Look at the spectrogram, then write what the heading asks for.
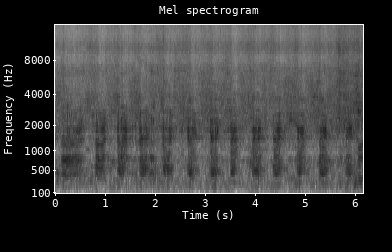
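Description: Sea lions make rhythmic, buzzy blats, twice a second, that sound like farts.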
